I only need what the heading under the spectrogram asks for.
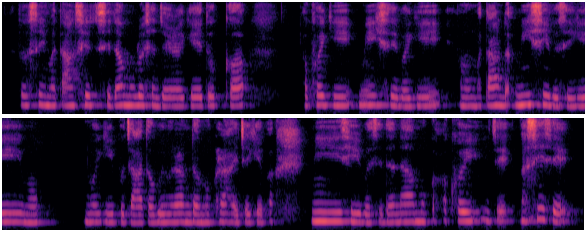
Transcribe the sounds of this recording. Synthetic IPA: ɐtosimɐtaŋsisidɐmuk̚lojsɐnd͡ʒɐjɾɐkeɐduɡɐː | kʰojɡimisebɐɡiɐmuk̚mɐtaŋdɐmisibɐsiɡiɐmuk̚ | mojɡipud͡ʒatɐwbimɐɾɐmdɐɐmukʰɐɾaɦajd͡ʒɐkʰebɐmisibɐsidɐnɐːmukːkʰojzeŋɐsise

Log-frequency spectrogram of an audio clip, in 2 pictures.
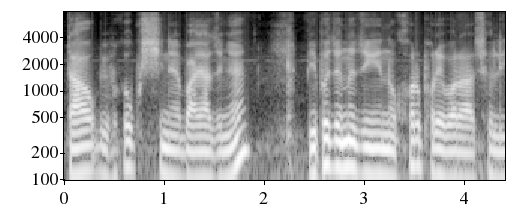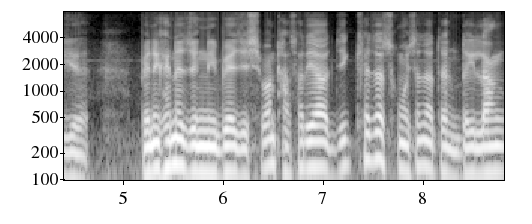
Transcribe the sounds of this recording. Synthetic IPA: d̥awbipʰɯkʰɯwpʰu̥sinɯbajazɯŋɯ | bipʰɯzɯŋnɯzɯŋninɔkʰɔɾpʰɔɾebaɾasɯlijɯ | b̥enekʰajnɯzɯŋnibezesibaŋtʰasaɾijazikʰːezasɔmɔjsanzatʰɯŋdɯjlaŋ

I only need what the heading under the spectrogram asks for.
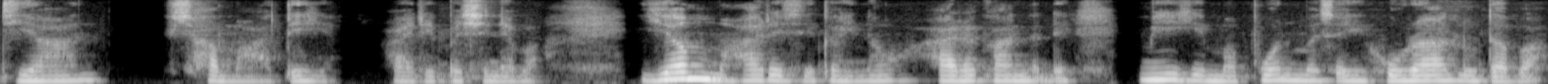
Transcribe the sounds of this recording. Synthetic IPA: dijan | sɐmadij | hajɾibɐsinebɐjɐmːɐɦaɾisikɐjnawhajɾɐkʰandɐdemiɡimɐpʰonmɐsɐjhuɾaludɐbɐ̰

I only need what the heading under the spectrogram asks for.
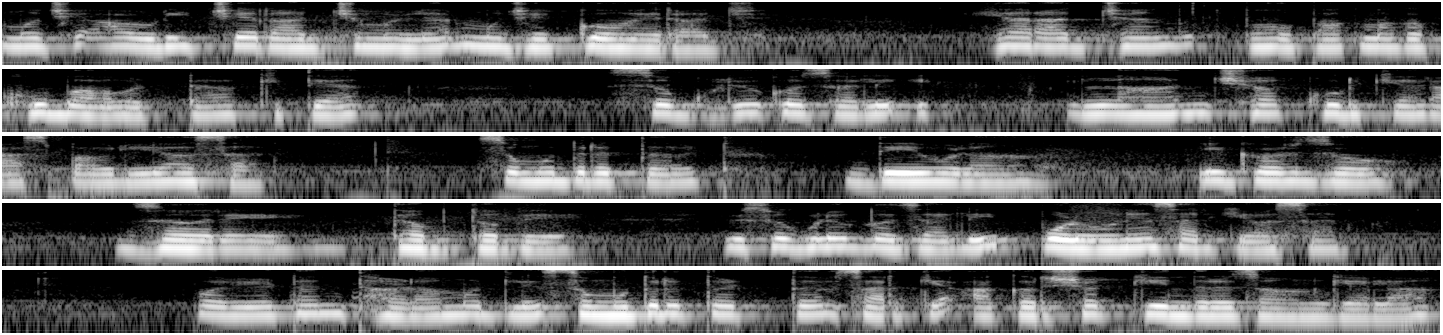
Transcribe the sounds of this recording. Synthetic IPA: m̤əd͡ʑeaʋɽit͡ɕeɾad͡ʑjəm̤əɽljaɾm̤əd͡ʑʱeɡojɾad͡ʑə | ɦjaɾad͡ʑãnməwpakm̤əɡʱakʰuːbaʋəɽt̪akit̪jat̪̚ | səɡɭjɔɡəd͡zaliʔeklant͡ɕakuɽkjaɾaspaʋɾljəəsat̪ | səmud̪ɾət̪əʈʰ | d̪eʋɭã | iɡəɾd͡zo | d͡zʱəɾed̪ʱəbd̪ʱəbe | jisəɡɭjɔɡəd͡zaliːpoɭəʋɳjasaɾkʰeəsat̪̚ | pəɾjəʈənt̪ʰəɭaməd̪ʱlesəmud̪ɾət̪əʈ̚t̪əɾsaɾkʰjaʔakəɾɕəkːend̪ɾəd͡zaunɡʱɛla

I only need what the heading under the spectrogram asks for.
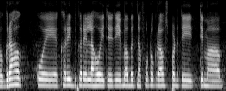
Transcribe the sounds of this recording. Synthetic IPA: ɡɾaɦək | oekʰəɾid̪kəɾelaɦojt̪oebabət̪nafoʈoɡɾafspəɽt̪et̪emã

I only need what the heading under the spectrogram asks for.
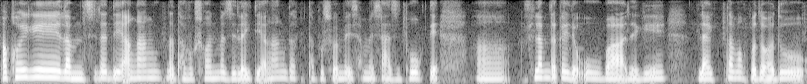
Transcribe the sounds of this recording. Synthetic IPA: ɐkʰojɡilɐmsidɐdiɐ̰ŋaŋnɐtʰɐbɐk̚suonbɐzilɐjtḛɐ̰ŋaŋdɐtʰɐbɐk̚suonbɐisamajsa̰zitʰok̚de | pʰilɐmdɐkɐjdɐ̰ʔubɐɐ̰dɐɡi | lajk̚tɐmɐk̚pɐda̰wɐ̰du

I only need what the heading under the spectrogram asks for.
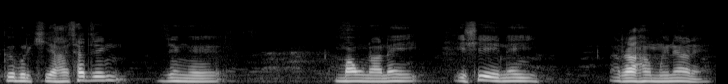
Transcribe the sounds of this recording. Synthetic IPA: ɡ̥ɯbɯɾkʰijaɦasaɾzɯŋ | zɯŋɯ | mawnanɯj | iseːnɯj | ɾaɦamɯnaɾɯ

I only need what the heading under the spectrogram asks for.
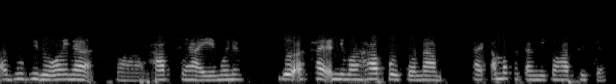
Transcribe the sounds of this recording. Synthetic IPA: ɐduɡidoojnɐhap̚seɦajemojnɐ | dɔɐ̰sʰajɐnimaɦapːojkɔnam | hajɐmɐkʰataŋnikoɦap̚sese

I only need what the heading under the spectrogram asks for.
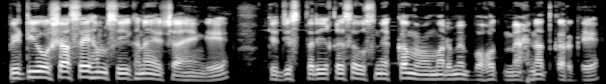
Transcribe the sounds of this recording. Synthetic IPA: piːʈioːʃaseɦɐmsiːkʰnaet͡ʃaːɦẽːŋɡe | ked͡ʒɪst̪ɐɾiːqeseʊsnekɐmʊməɾmẽbɐɦʊt̪meɦnət̪kɐɾke

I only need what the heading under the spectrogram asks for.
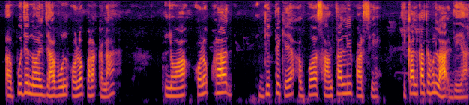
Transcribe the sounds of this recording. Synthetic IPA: əpud͡ʒɛnɔjd͡ʒabunɔlɔʔ̚paɽaʔkana | nɔwaʔɔlɔʔ̚paɽaʔ | d̪ik̚t̪ɛkɛəbuaʔsant̪alipaɾsi | ikalɛkat̪ɛbunlaɦaʔd̪ija

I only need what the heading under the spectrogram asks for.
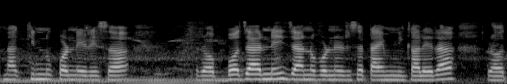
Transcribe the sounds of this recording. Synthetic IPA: nakinːupʌrneɾesʰʌ | rʌbʌd͡zarnʌjd͡zanupʌrneɾesʰaʈajmnikaleɾʌ | rʌ

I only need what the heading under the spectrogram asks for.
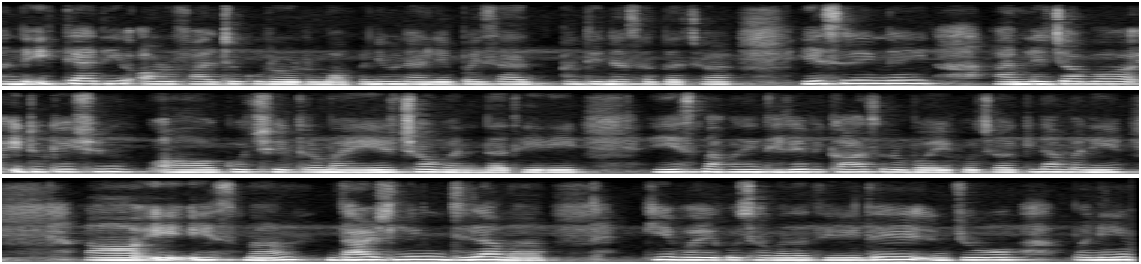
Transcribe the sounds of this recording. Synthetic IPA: ʌnd̪it̪jad̪ʱiʔʌɾupʰalʈʌkuɾʌɾumapʌniunalepʌjsad̪inʌsʌk̚d̪ʌt͡sʰʌ | esʌɾinʌjɦamiled͡zʌbʌedukesʌnkokʰet̪rʌmaɦert͡sʰʌwbʱʌnd̪at̪ʰeɾi | esmapʌnid̪ʱeɾʌjbikasʌɾubʱʌekot͡sʰʌkinʌbʱʌne | esmad̪ard͡zliŋd͡zilːama | kebʱʌekot͡sʰʌbʱʌnd̪at̪ʰeɾit̪ʌjd͡zopʌni

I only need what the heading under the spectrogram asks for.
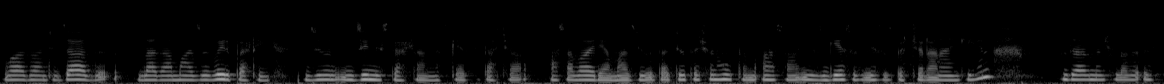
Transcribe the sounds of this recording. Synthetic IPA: ʋaːzʋaːnt͡ʃʰizʲaːd̪ | lɐɡaːmaːzɨʋɐɾʲpʲɐʈʰizunzinispʲɛʈʰɾaːnːɐt͡s̪ʰkʲḛːzkit̪ɐt͡ʃʰa̰asãːʋaːɾʲjaːmazjuːt̪at̪ʲut̪ɐt͡ʃʰunɦut̪ʰɐmaːsaːjusɡeːsɐsʋʲes̬ɐspʲɛʈ̚ʰt͡ʃʰiɾa̰naːnkiɦin | zaːd̪mɐt͡ʃʰilɐɡaɨ

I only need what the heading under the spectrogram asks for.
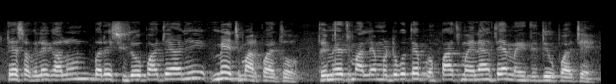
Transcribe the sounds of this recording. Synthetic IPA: t̪ɛ̃səɡlɛ̃ɡaluːnbəɾɛɕid͡zəwpajt͡ɕɛanimɛt͡smaɾpajt͡s̪ɔt̪əmɛt͡smalːjãm̤əʈ̬ukut̪ɛ̃pãt͡sməɦinjãŋkt̪ɛ̃məit̪id̪iwpajt͡ɕɛ̃

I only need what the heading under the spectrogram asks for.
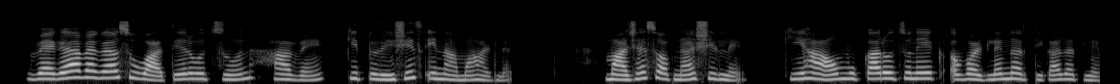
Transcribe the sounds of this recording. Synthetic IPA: ʋeɡɭjaʋeɡɭjasuʋat̪eɾʋət͡suːnhaʋẽkit̪lĩɕĩt͡sinamãɦaɽla̰t̪ | mad͡ʑʱẽsʋəpnaɕilːḛ̃ | kiɦãwmukaɾot͡suːnekʋəɽlẽnəɾt̪ikad͡zat̪lẽ

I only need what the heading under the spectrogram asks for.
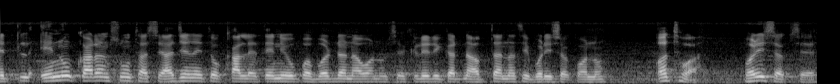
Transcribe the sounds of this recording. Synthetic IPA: eʈleːnũkaɾəɳʃũt̪ʰaʃead͡ʒenəɦĩt̪okalet̪eniupəɾbəɾɖənaʋːanũt͡ʃʰekɾeɾikəʈnaəbt̪anət̪ʰibʱəɽ̃iʃəkʋanũ | ət̪ʰʋa | bʱəɽiʃəkʃʰe

